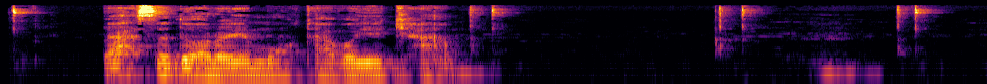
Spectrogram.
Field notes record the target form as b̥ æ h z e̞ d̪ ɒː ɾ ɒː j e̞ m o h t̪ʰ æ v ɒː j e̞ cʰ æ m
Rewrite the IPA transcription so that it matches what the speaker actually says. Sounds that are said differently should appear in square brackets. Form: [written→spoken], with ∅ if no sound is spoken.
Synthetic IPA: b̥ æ h [z→s] e̞ d̪ ɒː ɾ ɒː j e̞ m o h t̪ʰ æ v ɒː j e̞ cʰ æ m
